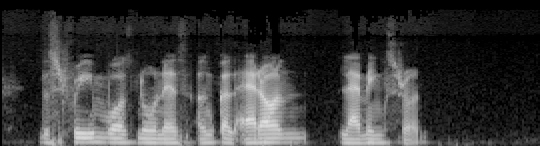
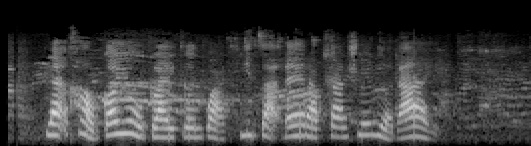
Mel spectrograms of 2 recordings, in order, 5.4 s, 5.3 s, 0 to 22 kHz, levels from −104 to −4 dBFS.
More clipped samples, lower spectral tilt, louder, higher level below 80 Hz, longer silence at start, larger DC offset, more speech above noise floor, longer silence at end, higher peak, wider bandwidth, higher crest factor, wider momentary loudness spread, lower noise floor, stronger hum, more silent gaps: neither; first, -7.5 dB/octave vs -2.5 dB/octave; first, -23 LUFS vs -31 LUFS; first, -56 dBFS vs under -90 dBFS; first, 0.4 s vs 0.1 s; neither; first, 52 dB vs 26 dB; first, 1.15 s vs 0.45 s; first, -2 dBFS vs -12 dBFS; first, 12 kHz vs 9.4 kHz; about the same, 22 dB vs 20 dB; first, 16 LU vs 12 LU; first, -75 dBFS vs -57 dBFS; neither; neither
